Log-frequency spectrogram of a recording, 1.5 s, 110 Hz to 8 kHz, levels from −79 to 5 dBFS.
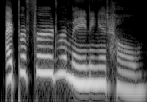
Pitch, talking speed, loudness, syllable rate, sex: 265 Hz, 205 wpm, -16 LUFS, 6.6 syllables/s, female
